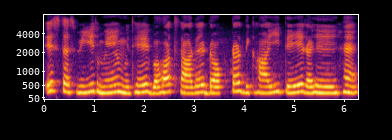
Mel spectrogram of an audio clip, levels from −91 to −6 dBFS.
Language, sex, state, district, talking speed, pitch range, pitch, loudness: Hindi, female, Madhya Pradesh, Katni, 105 wpm, 225-255 Hz, 240 Hz, -14 LUFS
